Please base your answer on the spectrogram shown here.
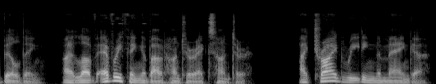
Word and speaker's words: Hunter x Hunter: it being too long the x in hunter x hunter is silent the next anime i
